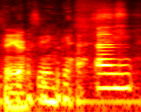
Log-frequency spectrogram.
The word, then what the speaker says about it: Cathixian Cache: Is Cathixian Cache.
